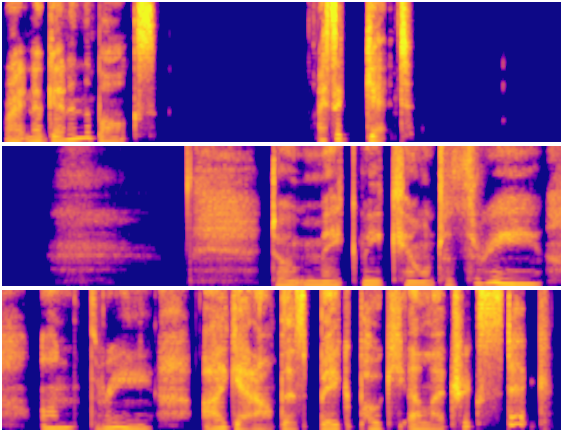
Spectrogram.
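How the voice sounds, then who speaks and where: A woman playing an evil, playful demon jailer in an ASMR roleplay, breathy and often whispering, with a sly, mock-sweet menace, close on the microphone. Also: medium pitch, expressive, slow, darkish tone, no echo. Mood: bossy, menacing. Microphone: close binaural studio microphone, dry.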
